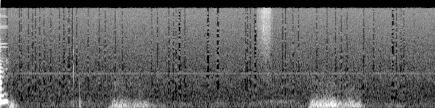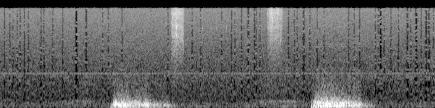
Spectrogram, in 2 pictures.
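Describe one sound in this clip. An arrow twangs off a bow several times.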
